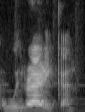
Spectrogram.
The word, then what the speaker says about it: Wixárika: Se pronuncia Wixárika.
